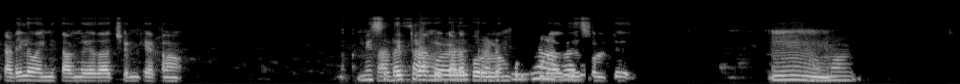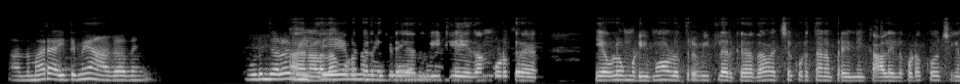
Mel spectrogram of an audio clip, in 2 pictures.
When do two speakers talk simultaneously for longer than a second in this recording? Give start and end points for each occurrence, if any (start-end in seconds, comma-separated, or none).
3.8-5.8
